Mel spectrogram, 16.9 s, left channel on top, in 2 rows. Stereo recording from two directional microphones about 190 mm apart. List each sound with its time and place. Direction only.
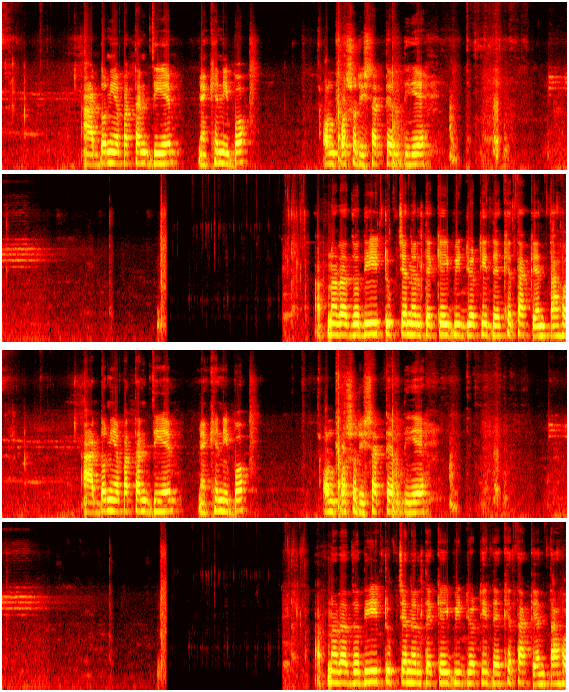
1.2 s a woman's voice: 10° left (ahead or behind)
4.8 s speech: 5° right (ahead or behind)
13.1 s speech: 20° left (ahead or behind)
